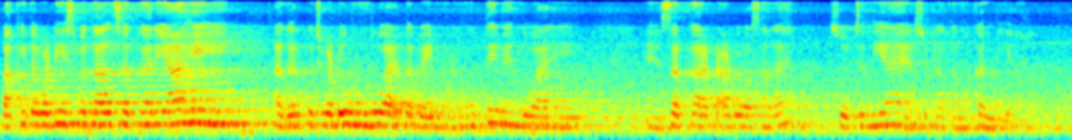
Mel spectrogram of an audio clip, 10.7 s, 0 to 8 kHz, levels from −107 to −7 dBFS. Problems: constant background noise, echo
